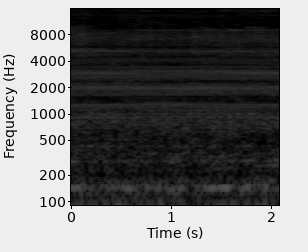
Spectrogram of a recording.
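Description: Boyu D-200 battery-powered aquarium air pump running with a faint, steady hum.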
